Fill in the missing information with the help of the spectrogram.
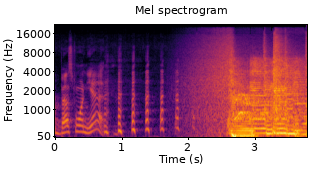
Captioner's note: laughs; upbeat music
